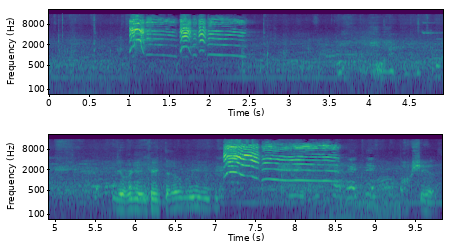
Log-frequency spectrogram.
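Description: A rubber toy squeaks loudly in sharp bursts.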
